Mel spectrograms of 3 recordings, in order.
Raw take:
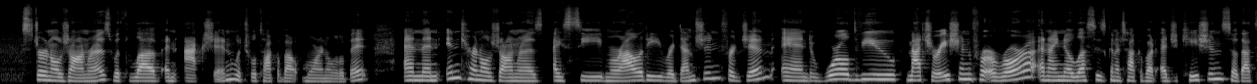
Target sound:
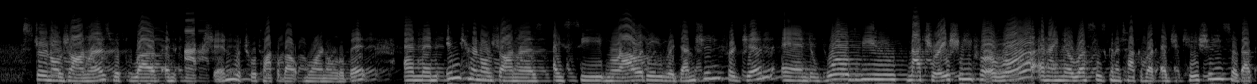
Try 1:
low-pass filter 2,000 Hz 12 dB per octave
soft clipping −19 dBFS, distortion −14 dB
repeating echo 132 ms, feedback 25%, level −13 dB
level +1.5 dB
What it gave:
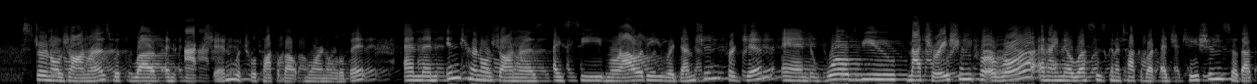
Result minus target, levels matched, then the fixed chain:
soft clipping: distortion −8 dB
low-pass filter 2,000 Hz 12 dB per octave
soft clipping −28 dBFS, distortion −7 dB
repeating echo 132 ms, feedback 25%, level −13 dB
level +1.5 dB

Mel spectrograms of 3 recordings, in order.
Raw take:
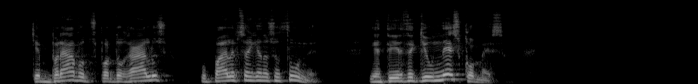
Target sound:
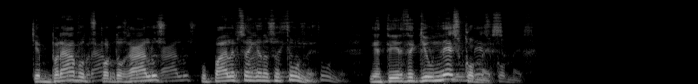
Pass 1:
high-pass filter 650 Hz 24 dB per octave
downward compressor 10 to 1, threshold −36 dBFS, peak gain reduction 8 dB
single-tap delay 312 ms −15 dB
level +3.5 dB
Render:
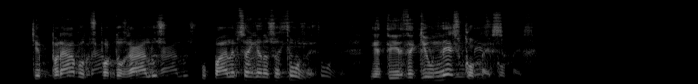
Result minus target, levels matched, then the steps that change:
downward compressor: peak gain reduction +8 dB; 500 Hz band −3.0 dB
remove: high-pass filter 650 Hz 24 dB per octave
remove: downward compressor 10 to 1, threshold −36 dBFS, peak gain reduction 8 dB

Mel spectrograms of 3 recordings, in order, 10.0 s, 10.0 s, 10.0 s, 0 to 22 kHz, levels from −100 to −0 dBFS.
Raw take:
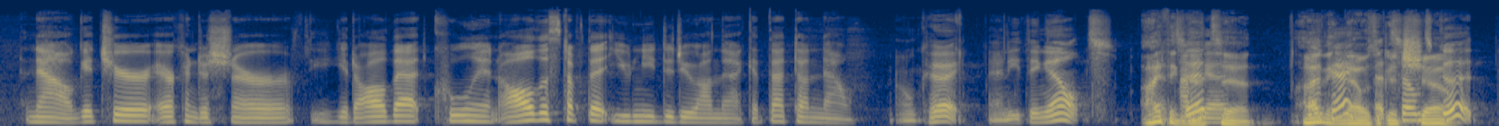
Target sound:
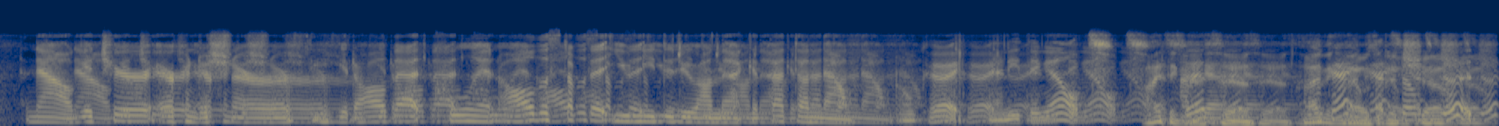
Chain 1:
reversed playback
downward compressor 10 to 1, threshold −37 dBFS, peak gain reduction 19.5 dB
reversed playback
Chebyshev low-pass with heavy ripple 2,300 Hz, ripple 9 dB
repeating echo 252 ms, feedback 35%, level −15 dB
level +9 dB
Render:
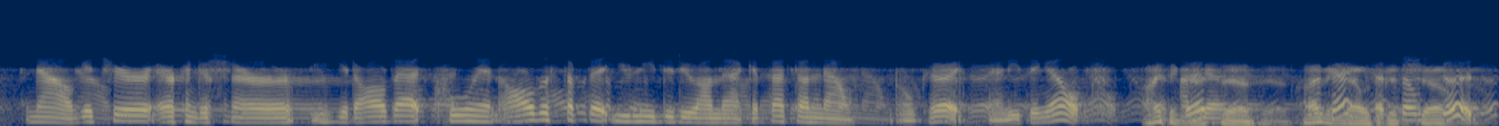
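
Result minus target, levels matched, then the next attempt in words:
echo-to-direct −8 dB; 2,000 Hz band −4.5 dB
reversed playback
downward compressor 10 to 1, threshold −37 dBFS, peak gain reduction 19.5 dB
reversed playback
Chebyshev low-pass with heavy ripple 7,000 Hz, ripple 9 dB
repeating echo 252 ms, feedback 35%, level −7 dB
level +9 dB

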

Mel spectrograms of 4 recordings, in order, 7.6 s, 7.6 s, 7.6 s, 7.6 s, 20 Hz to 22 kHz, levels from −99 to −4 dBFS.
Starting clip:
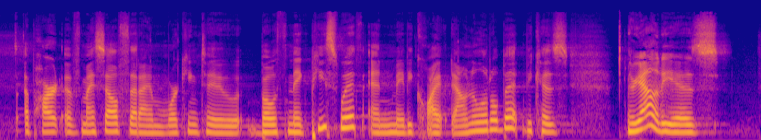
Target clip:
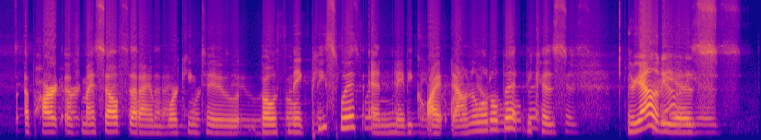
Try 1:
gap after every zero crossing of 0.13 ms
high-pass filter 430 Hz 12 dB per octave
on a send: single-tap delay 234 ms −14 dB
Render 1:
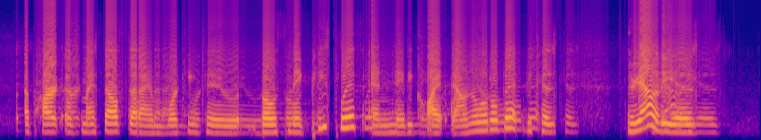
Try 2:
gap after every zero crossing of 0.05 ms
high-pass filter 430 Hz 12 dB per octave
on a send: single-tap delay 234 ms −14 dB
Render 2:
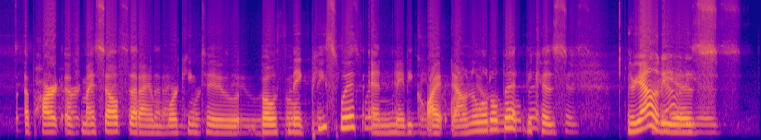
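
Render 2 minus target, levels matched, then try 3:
500 Hz band +4.0 dB
gap after every zero crossing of 0.05 ms
high-pass filter 860 Hz 12 dB per octave
on a send: single-tap delay 234 ms −14 dB

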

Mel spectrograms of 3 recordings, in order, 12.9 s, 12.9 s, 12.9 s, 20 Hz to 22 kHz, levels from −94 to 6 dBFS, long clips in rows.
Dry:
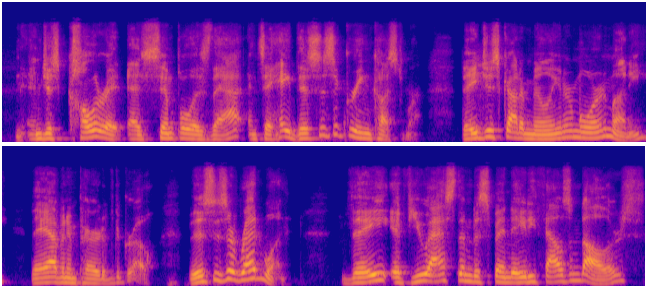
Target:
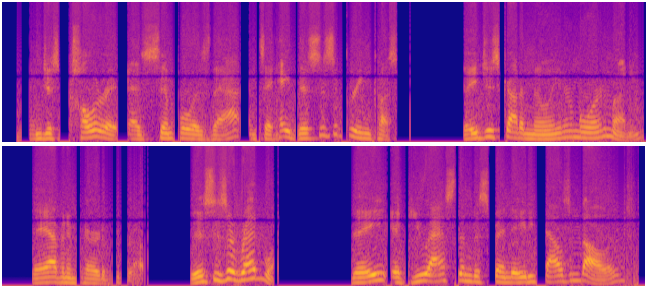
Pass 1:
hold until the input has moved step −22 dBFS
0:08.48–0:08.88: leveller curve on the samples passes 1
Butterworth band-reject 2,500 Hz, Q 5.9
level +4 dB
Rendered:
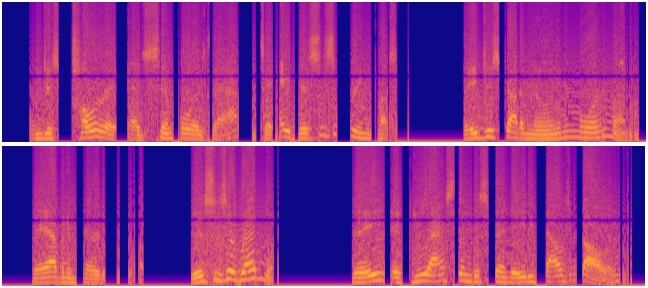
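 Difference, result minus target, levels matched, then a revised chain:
hold until the input has moved: distortion +7 dB
hold until the input has moved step −28.5 dBFS
0:08.48–0:08.88: leveller curve on the samples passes 1
Butterworth band-reject 2,500 Hz, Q 5.9
level +4 dB

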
